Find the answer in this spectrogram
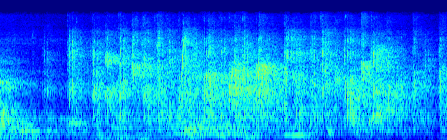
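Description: A small congregation applauding: a dense patter of hand claps that swells about a second in and carries on to the end.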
